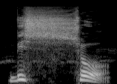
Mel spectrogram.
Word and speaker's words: বিশ্ব: কিন্তু পূর্ববর্ণ দীপ্ত হয় যেমন বিশ্ব শব্দে বফলা উচ্চারণ নেই কিন্তু তার পূর্ব বর্ণ কি হয়েছে দীপ্ত হয়েছে মানে দুইবার উচ্চারিত হয়েছে বিশ্ব তার মানে তালব্য সদ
